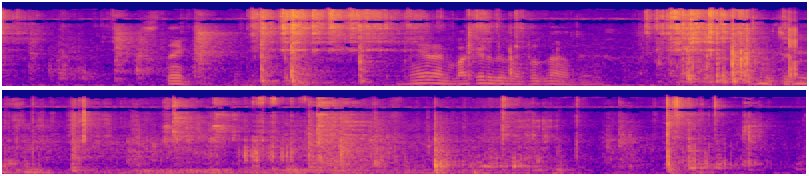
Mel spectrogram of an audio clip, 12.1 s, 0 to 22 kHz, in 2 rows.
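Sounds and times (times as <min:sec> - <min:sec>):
plastic toys clattering in a box: 0:01.8 - 0:04.2, 0:04.8 - 0:11.9.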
